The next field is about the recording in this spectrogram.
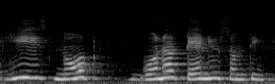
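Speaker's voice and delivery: slow, clear example for students; teacher reading it out slowly to the class; slow model sentence. Shown as a demonstration. Teacher models the sentence, slow and clear. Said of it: "दूसरा example है".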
